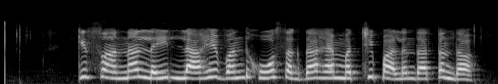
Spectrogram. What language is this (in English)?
Punjabi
